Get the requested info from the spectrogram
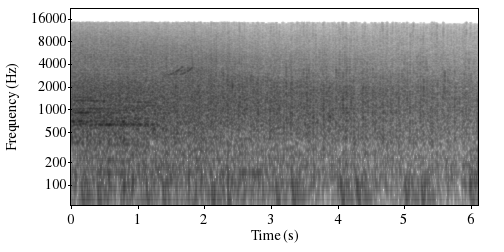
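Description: Large audience applauding steadily, the clapping loudest at first and slowly dying down.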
